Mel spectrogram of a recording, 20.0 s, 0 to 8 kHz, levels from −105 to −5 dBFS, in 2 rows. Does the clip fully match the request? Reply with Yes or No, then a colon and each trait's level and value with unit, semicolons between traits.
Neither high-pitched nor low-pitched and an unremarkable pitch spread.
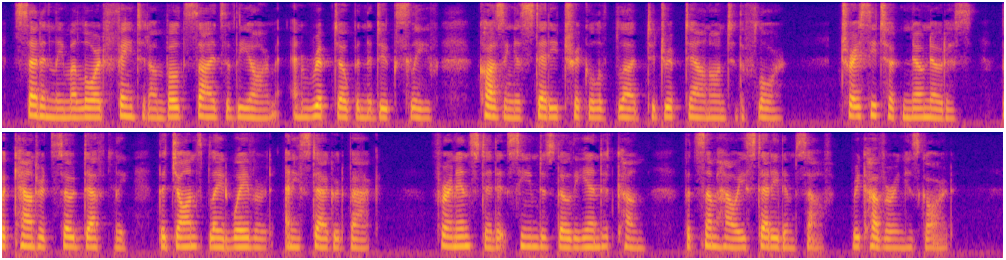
No: medium, 175 Hz; narrow, 1.7 semitones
